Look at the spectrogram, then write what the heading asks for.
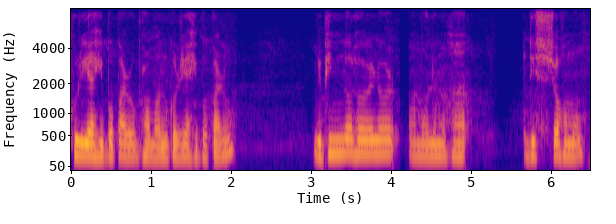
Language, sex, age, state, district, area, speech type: Assamese, female, 18-30, Assam, Dibrugarh, rural, spontaneous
